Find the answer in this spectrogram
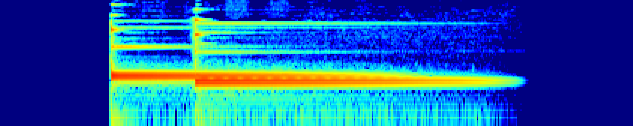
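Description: Two-note ding-dong chime: a higher tone, then a lower one about half a second later, both ringing on and fading away over about two seconds. It is the cue that opens a recorded listening-test dialogue.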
